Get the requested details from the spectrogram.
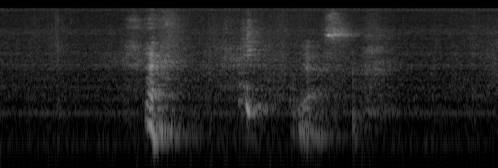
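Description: An older woman laughs.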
